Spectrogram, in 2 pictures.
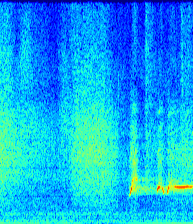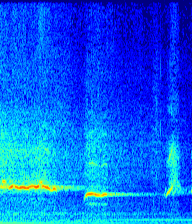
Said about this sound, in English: Please stop whistling. Will you please stop whistling? It goes through me, please. Like, really stop. Like, stop it.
